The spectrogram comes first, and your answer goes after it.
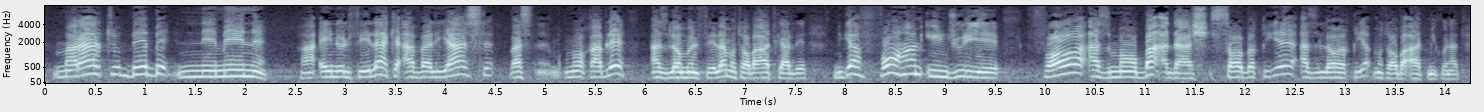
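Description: Guy teaching grammar, kinda high voice, repeats forms slow and drawn out, quick little asides in between. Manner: drawn-out chanting repetitions of word forms. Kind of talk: Arabic grammar lesson.

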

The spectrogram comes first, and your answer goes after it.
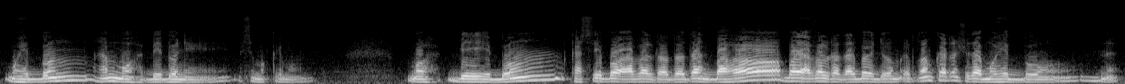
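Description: Male grammar teacher, husky and gravelly, methodically reciting forms; lo-fi phone-like sound. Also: mid-range voice, expressive. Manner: methodical, reciting conjugation tables. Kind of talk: classroom grammar lesson. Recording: tinny phone-like lo-fi recording.

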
